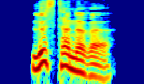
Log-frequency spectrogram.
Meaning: inflection of lüstern: 1. strong/mixed nominative/accusative feminine singular comparative degree 2. strong nominative/accusative plural comparative degree
- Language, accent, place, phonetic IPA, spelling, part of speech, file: German, Germany, Berlin, [ˈlʏstɐnəʁə], lüsternere, adjective, De-lüsternere.ogg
